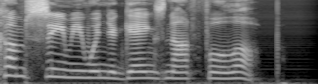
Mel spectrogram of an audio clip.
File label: full, female; kingpin; hiredgirl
